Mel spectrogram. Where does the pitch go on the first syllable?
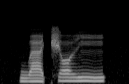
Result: low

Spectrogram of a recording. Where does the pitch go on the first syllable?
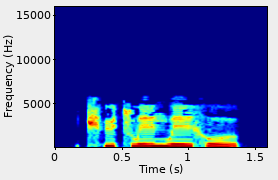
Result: falling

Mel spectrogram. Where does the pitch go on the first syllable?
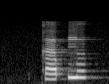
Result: rising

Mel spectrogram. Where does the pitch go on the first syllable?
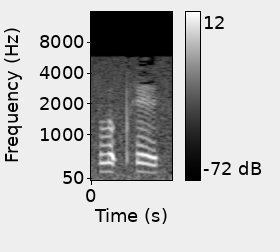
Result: high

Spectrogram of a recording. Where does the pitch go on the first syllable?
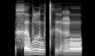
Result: rising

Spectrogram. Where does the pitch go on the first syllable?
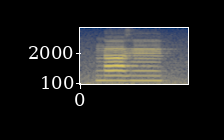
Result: high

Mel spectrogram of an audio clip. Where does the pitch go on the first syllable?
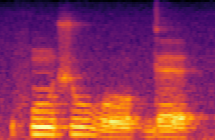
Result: high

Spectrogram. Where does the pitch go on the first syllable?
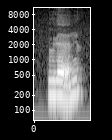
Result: low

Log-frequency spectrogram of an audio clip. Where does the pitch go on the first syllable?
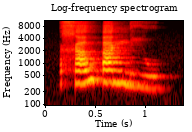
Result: rising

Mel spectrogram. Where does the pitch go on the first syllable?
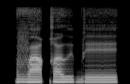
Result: high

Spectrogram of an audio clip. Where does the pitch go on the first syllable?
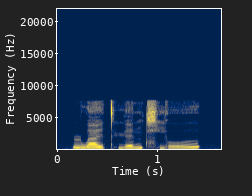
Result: high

